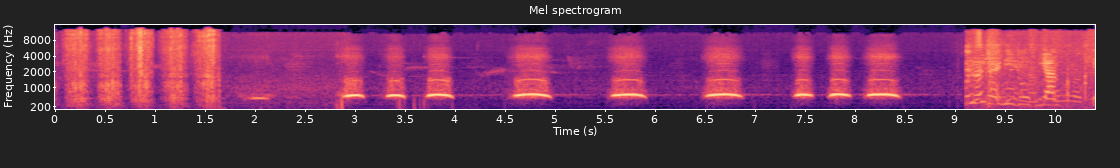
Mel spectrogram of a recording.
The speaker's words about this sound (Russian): На азбуке Морзе это сигнал СОС, международный сигнал бедствия.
